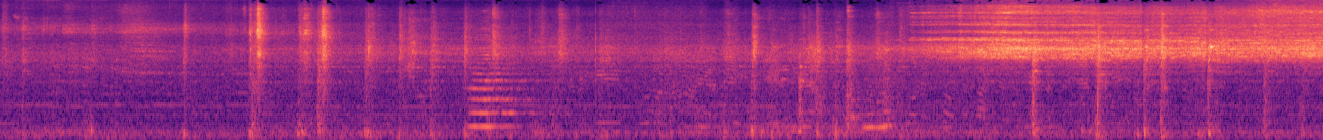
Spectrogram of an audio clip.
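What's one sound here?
Train wheels click and knock over rail joints.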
